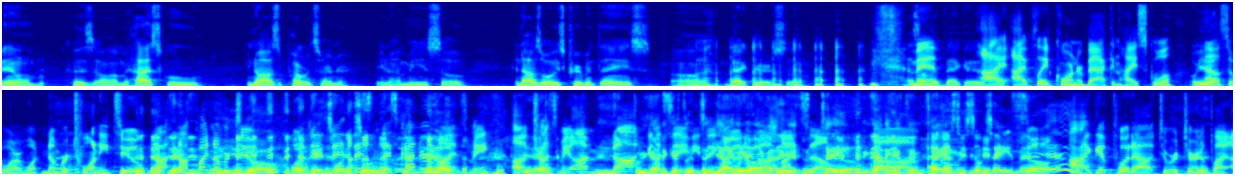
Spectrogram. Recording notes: coming to you LIVE from the DNVR Bar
